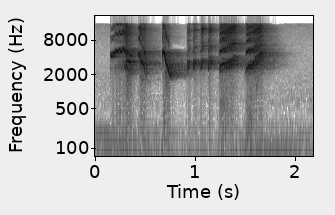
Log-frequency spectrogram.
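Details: Orange-headed thrush singing loudly in captivity to provoke other birds: a tight run of high, rasping, warbled notes with quick downward slurs, about two seconds long.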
